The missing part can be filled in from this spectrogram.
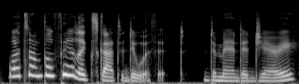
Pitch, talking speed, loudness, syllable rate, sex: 235 Hz, 200 wpm, -16 LUFS, 6.1 syllables/s, female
